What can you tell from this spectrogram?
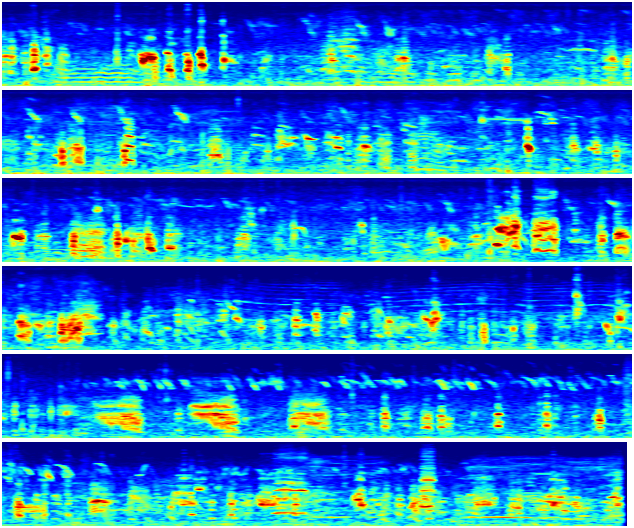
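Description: A large flock of chickens clucking and calling, with many short calls overlapping one another.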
